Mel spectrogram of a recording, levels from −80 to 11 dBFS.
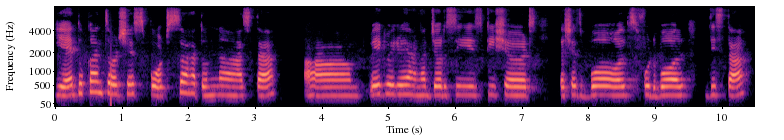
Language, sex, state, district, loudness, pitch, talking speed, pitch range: Konkani, female, Goa, North and South Goa, -15 LUFS, 230 Hz, 90 wpm, 225-245 Hz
